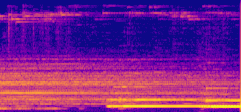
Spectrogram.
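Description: Synthesizer sustaining soft held notes: a lower chord dies away early on, then about a second in a single higher note comes in and is held steadily.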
